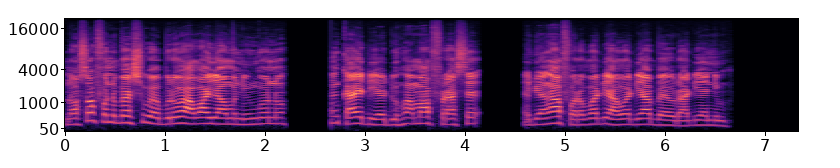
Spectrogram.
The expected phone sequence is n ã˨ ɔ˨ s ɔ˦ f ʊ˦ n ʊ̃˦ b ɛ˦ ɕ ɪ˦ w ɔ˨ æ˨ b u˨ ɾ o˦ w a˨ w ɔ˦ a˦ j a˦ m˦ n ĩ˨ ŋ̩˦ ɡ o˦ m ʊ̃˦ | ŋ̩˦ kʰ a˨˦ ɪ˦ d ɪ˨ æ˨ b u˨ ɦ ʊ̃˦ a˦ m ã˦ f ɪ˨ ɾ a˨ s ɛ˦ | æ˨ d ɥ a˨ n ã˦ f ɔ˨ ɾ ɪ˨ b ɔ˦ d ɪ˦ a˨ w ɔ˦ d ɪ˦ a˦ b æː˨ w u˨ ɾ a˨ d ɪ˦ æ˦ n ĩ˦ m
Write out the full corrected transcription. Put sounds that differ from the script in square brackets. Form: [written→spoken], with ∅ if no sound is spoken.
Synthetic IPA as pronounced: n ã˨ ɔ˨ s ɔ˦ f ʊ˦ n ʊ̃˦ b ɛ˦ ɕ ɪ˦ w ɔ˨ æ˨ b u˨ ɾ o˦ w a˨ w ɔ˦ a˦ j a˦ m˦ n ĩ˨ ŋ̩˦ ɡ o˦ [m→n] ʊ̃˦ | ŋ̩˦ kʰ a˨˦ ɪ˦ d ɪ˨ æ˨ [b→d] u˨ ɦ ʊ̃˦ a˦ m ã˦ f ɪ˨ ɾ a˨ s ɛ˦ | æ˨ d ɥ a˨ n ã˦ f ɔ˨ ɾ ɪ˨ b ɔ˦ d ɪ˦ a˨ w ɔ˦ d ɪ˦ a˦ b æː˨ w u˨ ɾ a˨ d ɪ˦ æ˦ n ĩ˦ m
